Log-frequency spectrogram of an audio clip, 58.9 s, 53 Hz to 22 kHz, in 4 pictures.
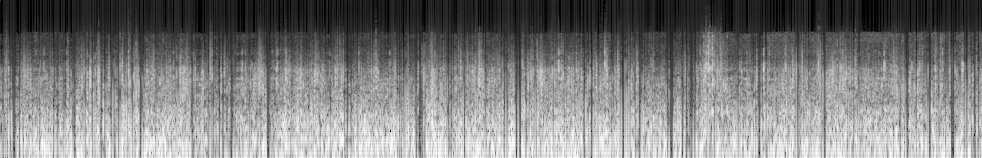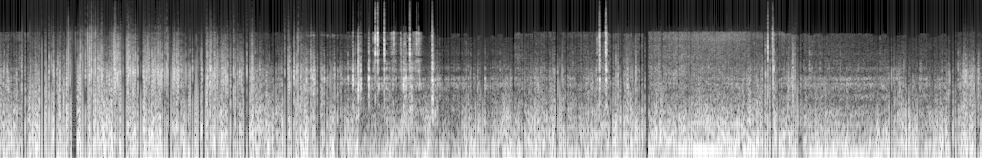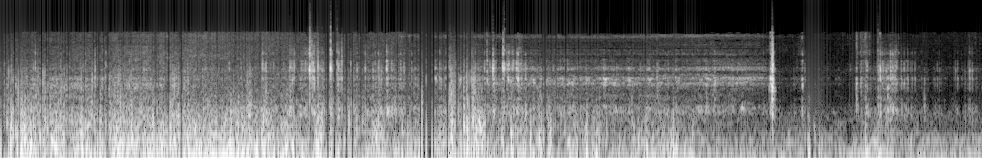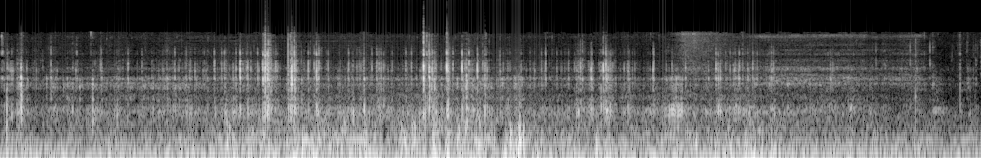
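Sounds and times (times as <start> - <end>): wind and road rumble: 0.0 - 58.9
sharp clicks and knocks: 10.4 - 24.6, 42.2 - 55.9.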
